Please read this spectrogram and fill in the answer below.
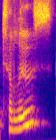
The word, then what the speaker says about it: Toulouse: and what I had learned about is it Toulouse? That's how you mm-hmm. pronounce. – Yeah.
